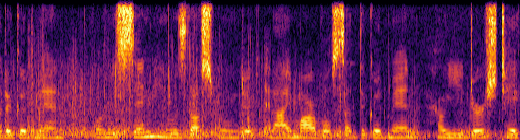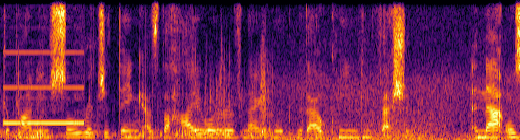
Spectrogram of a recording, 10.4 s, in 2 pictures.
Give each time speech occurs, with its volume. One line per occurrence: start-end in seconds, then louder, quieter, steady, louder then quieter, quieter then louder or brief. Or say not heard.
0.0-10.3 steady.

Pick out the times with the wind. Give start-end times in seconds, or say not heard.
0.0-10.3.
